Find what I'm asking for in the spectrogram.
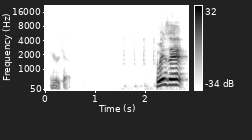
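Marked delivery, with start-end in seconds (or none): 2.2-2.8 loud, high call to the door. Real, not acted. Calling out loud to someone knocking at the door. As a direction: shout it through the house to the door.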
